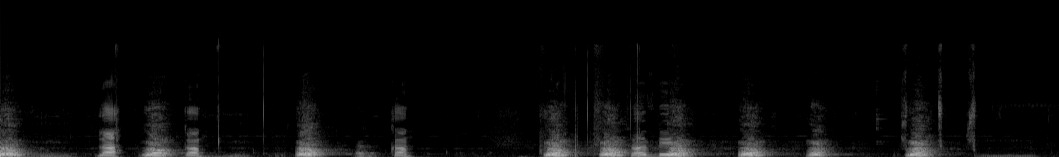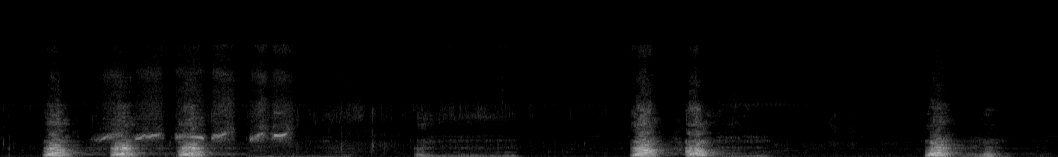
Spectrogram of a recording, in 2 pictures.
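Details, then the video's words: Pit bull pair kept as pets; steady bursts of barking in irregular runs, often doubled, with a person talking and a low hum between bark clusters. "my pitbull dog"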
